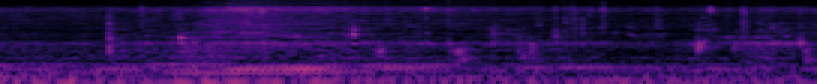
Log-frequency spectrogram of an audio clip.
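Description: Wooden spatula stirring a watery pea curry in an open pressure cooker pot: scattered light scrapes and taps against the pot over a faint steady hiss of the simmering liquid.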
